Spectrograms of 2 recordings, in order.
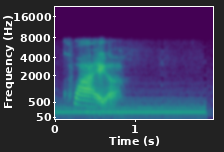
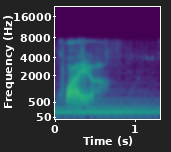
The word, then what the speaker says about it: choir: Choir. It's very strange, but it's pronounced like choir.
